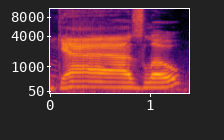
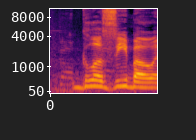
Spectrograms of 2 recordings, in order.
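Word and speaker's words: Gazlowe: Right side of Battlefield, RossPierrDoll, Zio playing Gazlo, Glazebo, as I mispronounced when I first started playing this game.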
